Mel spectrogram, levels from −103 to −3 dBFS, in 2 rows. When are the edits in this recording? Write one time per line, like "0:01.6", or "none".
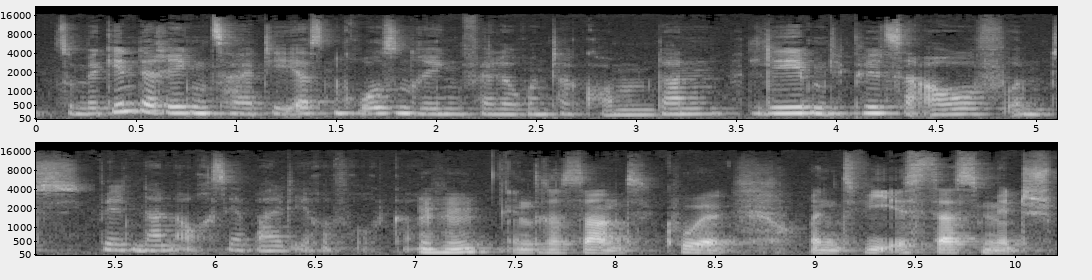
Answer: none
